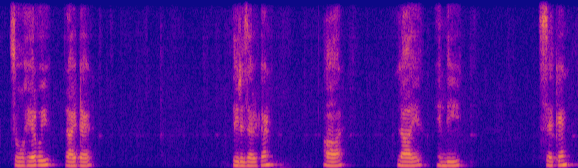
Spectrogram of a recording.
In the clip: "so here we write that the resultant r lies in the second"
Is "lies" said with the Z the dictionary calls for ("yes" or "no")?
no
